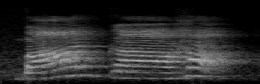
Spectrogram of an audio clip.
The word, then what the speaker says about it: बालकाः: इसमें आपके बिल्कुल का के साथ में लगा है विसर्ग, और यहाँ पे आपको आ के बाद डॉट्स लगाने। बालकाः, इसका प्रोनाउंसिएशन बालकाः। तो इस प्रोनाउंसिएशन का ध्यान रखिएगा।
